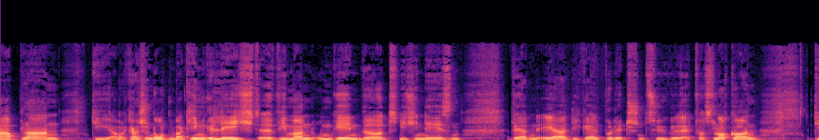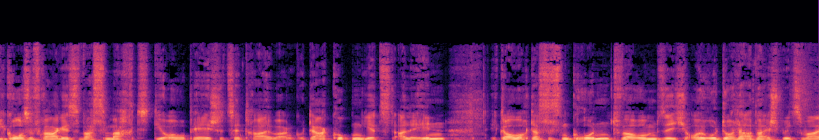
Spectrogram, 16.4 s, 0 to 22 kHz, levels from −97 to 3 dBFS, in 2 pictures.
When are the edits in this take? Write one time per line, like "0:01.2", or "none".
0:04.0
